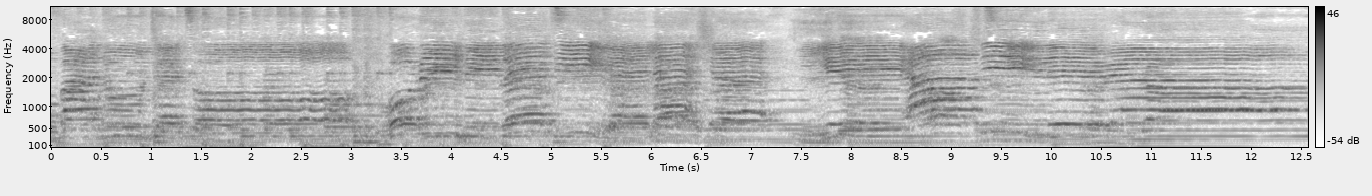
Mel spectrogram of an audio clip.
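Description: Gospel singing: voices holding long, drawn-out notes over a low, steady accompaniment.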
